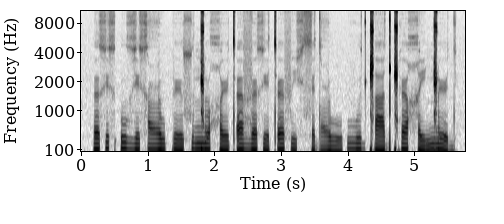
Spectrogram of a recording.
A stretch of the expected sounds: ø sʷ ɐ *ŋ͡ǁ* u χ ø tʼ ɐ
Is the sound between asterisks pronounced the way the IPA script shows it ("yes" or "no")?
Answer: yes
